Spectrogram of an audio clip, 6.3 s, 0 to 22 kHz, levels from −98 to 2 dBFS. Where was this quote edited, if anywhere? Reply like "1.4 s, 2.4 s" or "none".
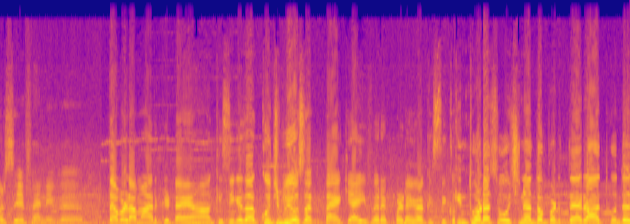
1.0 s, 4.5 s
